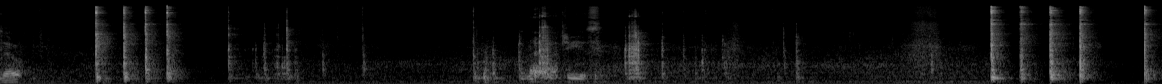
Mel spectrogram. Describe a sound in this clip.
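A socket ratchet clicks as it turns a spark plug.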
